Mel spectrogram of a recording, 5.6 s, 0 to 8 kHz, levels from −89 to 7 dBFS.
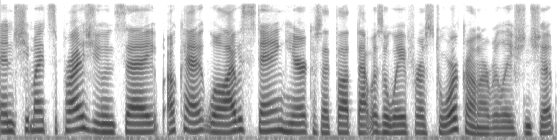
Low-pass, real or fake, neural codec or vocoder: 7.2 kHz; real; none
